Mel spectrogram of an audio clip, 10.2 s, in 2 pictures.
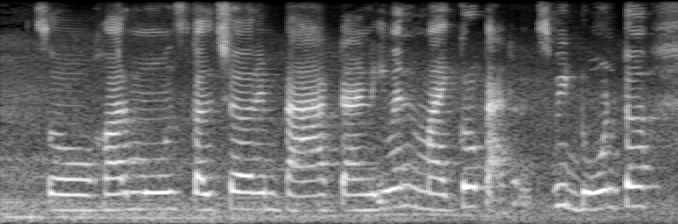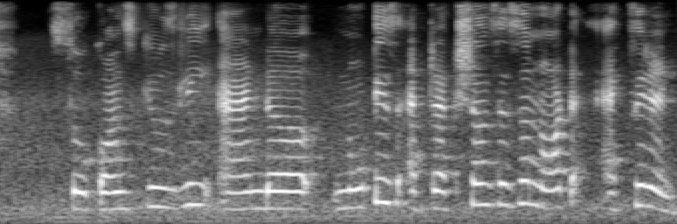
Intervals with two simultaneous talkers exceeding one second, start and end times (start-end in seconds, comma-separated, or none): none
